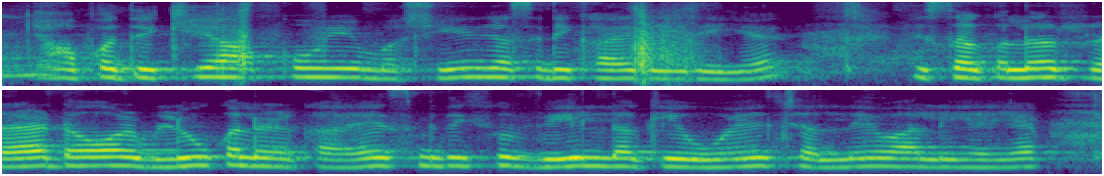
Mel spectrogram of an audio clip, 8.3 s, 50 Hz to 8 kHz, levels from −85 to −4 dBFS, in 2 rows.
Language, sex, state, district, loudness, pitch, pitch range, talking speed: Maithili, female, Bihar, Supaul, -18 LUFS, 255 Hz, 240-270 Hz, 205 wpm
